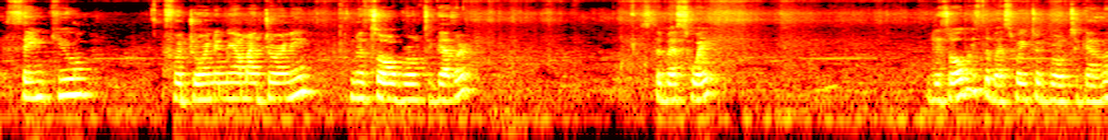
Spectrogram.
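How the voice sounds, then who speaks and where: A woman hosting a mukbang eating show, chatting casually with slow words and contented hums between bites, at home. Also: medium pitch. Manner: slow, relaxed, murmurs and hums while eating. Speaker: mukbang host. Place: home, indoors. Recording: echoey room with faint hum.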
